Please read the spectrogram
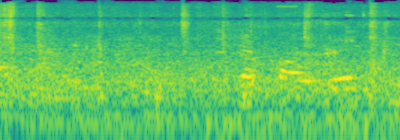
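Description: Chatter of several people's voices, with scattered sharp clicks or knocks.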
